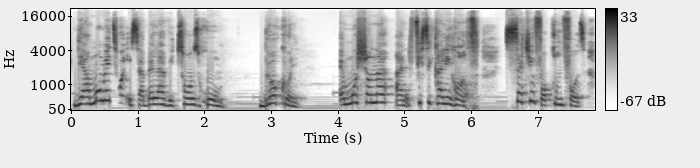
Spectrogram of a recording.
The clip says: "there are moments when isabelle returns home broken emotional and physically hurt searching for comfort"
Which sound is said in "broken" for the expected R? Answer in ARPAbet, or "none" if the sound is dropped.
R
